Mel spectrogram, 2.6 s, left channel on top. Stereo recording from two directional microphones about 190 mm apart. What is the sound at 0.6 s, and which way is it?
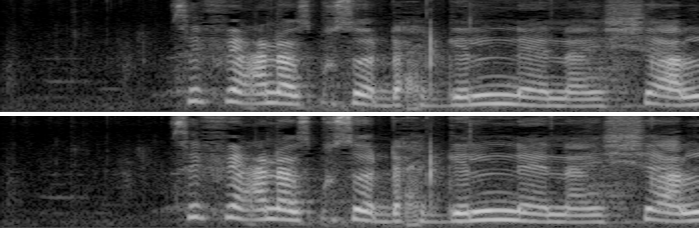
A woman's voice, 30° right (ahead or behind).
